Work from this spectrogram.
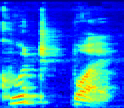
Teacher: The d becomes more like b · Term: regressive assimilation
